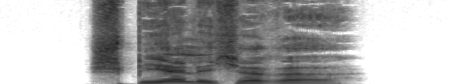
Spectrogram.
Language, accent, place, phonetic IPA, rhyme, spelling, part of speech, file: German, Germany, Berlin, [ˈʃpɛːɐ̯lɪçəʁə], -ɛːɐ̯lɪçəʁə, spärlichere, adjective, De-spärlichere.ogg
- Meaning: inflection of spärlich: 1. strong/mixed nominative/accusative feminine singular comparative degree 2. strong nominative/accusative plural comparative degree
